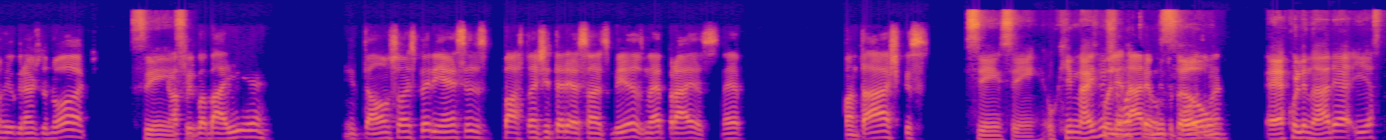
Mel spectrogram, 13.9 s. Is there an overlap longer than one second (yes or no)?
yes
